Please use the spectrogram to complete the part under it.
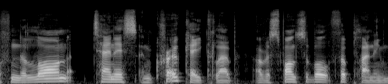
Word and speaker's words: croquet: Wimbledon has been organised by the All England Lawn Tennis and Croquet Club since 1877. So, Croquet Club, not Croquet Club, because it's spelled C R O Q U E T. So, it's a, a tricky word there.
